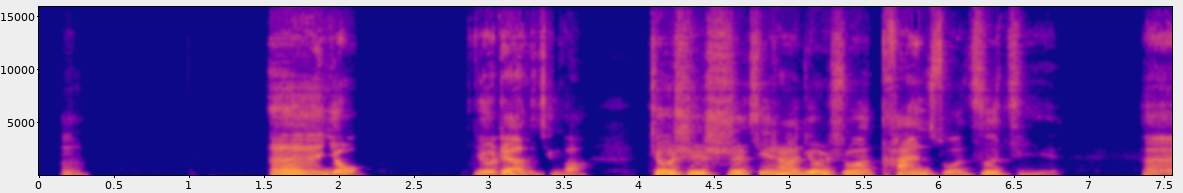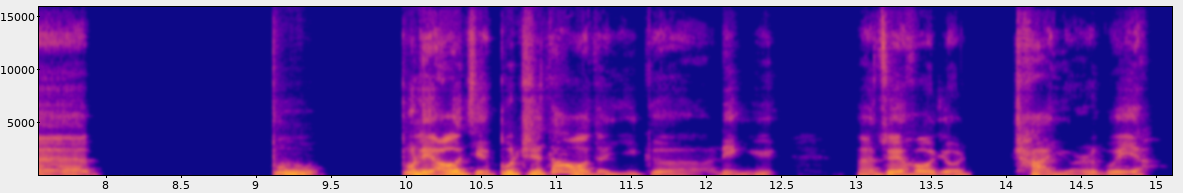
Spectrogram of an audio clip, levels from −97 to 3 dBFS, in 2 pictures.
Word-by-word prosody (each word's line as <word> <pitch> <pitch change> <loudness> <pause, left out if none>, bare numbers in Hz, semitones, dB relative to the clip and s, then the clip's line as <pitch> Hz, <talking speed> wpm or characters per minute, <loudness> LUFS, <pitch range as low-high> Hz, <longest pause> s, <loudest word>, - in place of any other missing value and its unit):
嗯。 130 -7 -11 1.2
嗯， 180 +2 +4
有 140 -4 +3 0.7
有 150 +1 +1
这 205 - +8
样 205 -4 +4
的 160 - -11
情 130 +1 -11
况， 140 -3 -7 0.4
就 240 +1 +6
是 220 +1 +3
实 220 +6 +1
际 280 +2 +1
上 215 -3 +2
就 200 0 +6
是 180 - +3
说 190 +2 0
探 200 -1 0
索 135 -5 -5
自 175 - 0
己， 115 -3 -14 0.5
呃， 145 -1 -6
不 - - -27 2.0
不 295 -4 +2
了 210 +5 +6
解 150 - -4
不 225 - +2
知 215 +4 -1
道 320 - 0
的 130 -2 -11
一 120 +1 -13
个 115 -4 -12
领 125 -5 -13
域， 145 +7 -16 0.5
啊， 130 0 -11
最 160 +7 +1
后 150 -3 -2
就 135 -3 -7 0.3
铩 120 - -5
羽 115 - -11
而 120 +4 -11
归 145 +1 -6
啊。 - - -14
150 Hz, 170 characters per minute, -22 LUFS, 125-195 Hz, 2.0 s, 这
